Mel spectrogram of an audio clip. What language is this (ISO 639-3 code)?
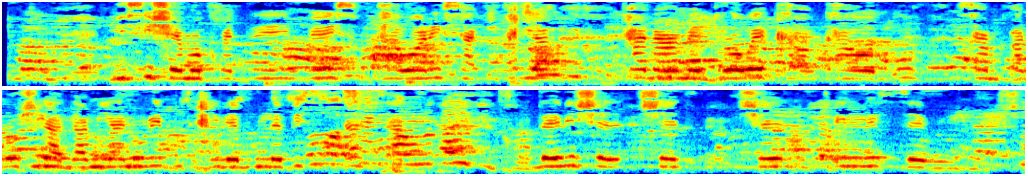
kat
